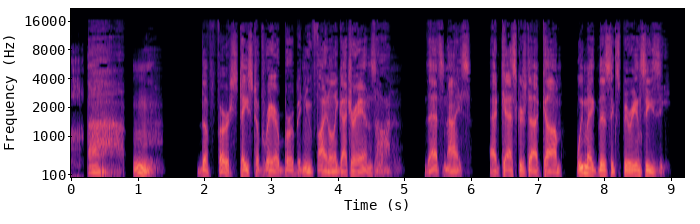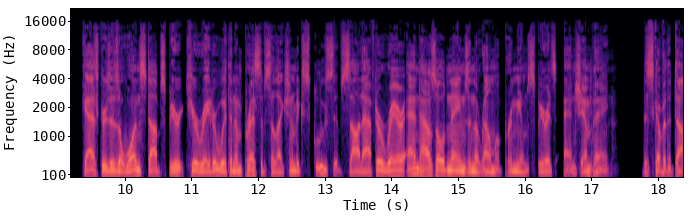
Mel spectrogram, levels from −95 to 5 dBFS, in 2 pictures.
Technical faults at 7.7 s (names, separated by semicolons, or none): none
